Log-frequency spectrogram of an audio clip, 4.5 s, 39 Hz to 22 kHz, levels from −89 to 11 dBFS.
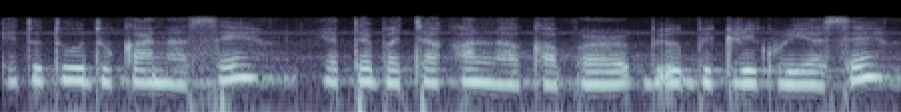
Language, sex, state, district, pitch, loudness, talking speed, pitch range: Nagamese, female, Nagaland, Dimapur, 220 Hz, -16 LUFS, 160 wpm, 205-240 Hz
